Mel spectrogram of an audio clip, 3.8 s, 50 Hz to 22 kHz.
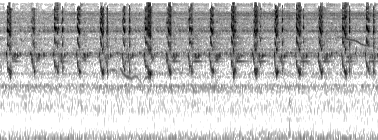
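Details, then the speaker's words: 2010 Mazdaspeed3 on a cold, rainy day: light, high chirp about twice a second as the secondary radiator fan slowly turns with its switch off; owner suspects it is drawing current, since it killed the battery. "the fan gradually spinning and I think it was drawing current somehow so I need to look at that real quick it's wired to a switch to turn on but it killed the battery so I think it's drawing current"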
